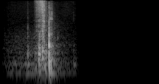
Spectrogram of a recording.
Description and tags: movimiento de subida de proteccion del casco
helmet, protection, up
